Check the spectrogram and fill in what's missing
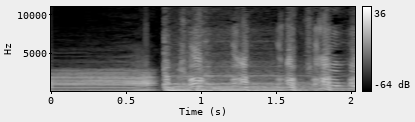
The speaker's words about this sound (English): Cows just mooing at them. What's going on, cows? What do you want?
